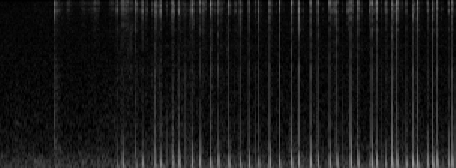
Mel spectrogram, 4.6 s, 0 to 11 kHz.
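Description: A small, hollow white celluloid or plastic ping pong ball is held in the fingers and tapped and scratched with fingertips and nails. After a single click and a near-silent first second, about 30 quick, dry taps follow in an uneven, quickening rhythm. Each tap has a soft low thump topped by a bright, crisp tick that dies out almost at once.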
